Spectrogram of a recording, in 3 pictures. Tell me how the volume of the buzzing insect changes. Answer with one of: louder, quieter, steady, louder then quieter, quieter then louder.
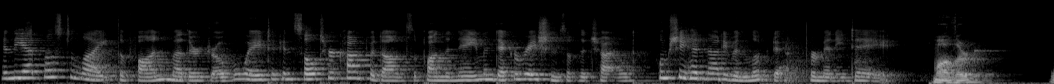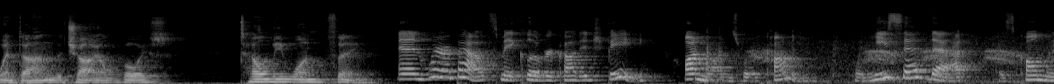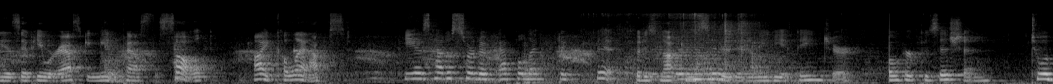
louder then quieter.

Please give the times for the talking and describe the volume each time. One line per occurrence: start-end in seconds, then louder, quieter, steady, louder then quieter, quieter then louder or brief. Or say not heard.
0.0-24.5 steady
25.1-31.5 steady.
